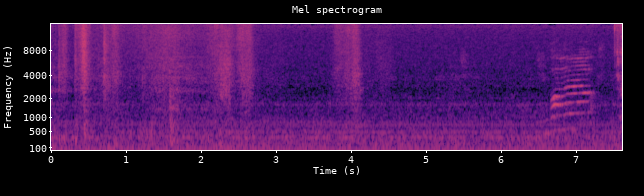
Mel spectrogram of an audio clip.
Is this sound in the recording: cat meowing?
yes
